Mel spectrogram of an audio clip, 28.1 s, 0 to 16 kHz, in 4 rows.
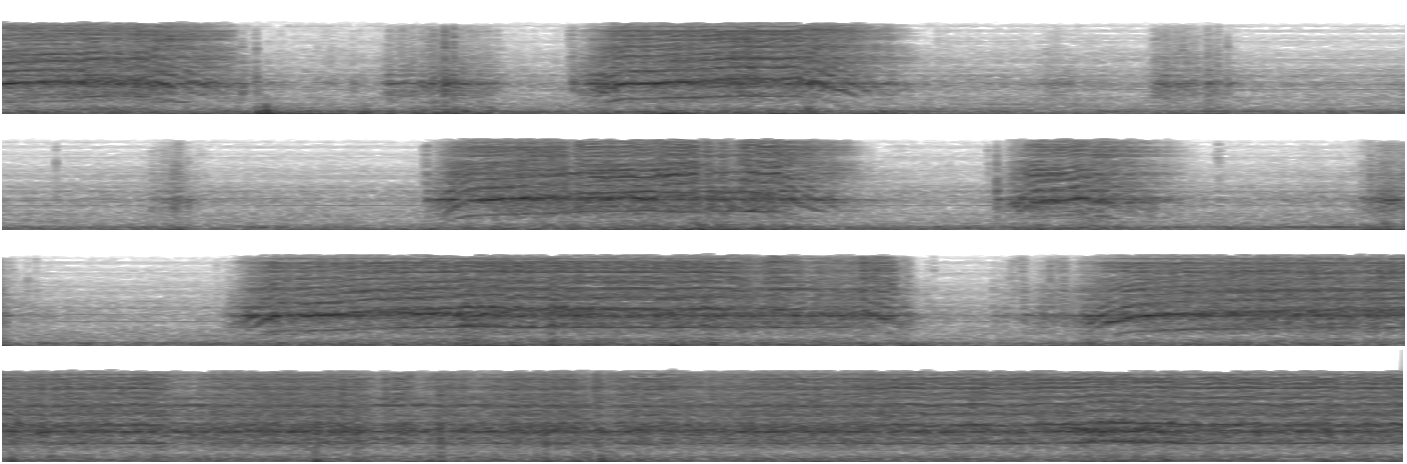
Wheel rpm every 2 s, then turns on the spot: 60, 60, 40, 0, 40, 100, 20, 30, 160, 70, 150, 160, 160, 160.
0-2 4-6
